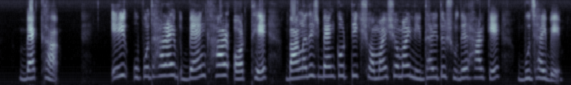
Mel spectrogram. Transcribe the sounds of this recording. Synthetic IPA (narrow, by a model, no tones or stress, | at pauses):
bɛkʰːa̰ | ejupod̪ʱaɾaebɛŋkhaɾɔɾt̪ʰe | baŋlad̪eʃbɛŋkoɾt̪ikʃɔmɔeʃɔmɔeniɾd̪ʱaɾit̪oʃud̪eɾɦaɾke | bud͡ʑʱajbe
